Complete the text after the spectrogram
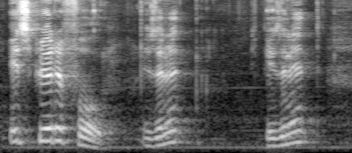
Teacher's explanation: when you just State our opinions and we do not expect a response we make it fall like falling intonation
